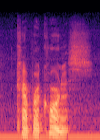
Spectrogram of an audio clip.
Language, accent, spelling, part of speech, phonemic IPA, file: English, US, Capricornus, proper noun, /ˌkæpɹɪˈkɔːɹnəs/, En-us-Capricornus.ogg
- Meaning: 1. A constellation of the zodiac traditionally figured in the shape of a goat or the mythical sea goat (upper half goat, lower half fish) 2. Capricorn, one of the signs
